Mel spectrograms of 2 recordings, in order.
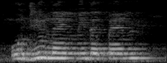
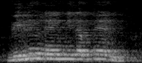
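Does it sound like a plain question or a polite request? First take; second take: polite request; plain question. First: It sounds like a gentle, polite request. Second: It sounds like a plain, direct question.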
